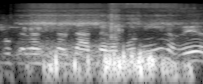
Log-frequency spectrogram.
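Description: A fishing reel whirs as its handle is turned.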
